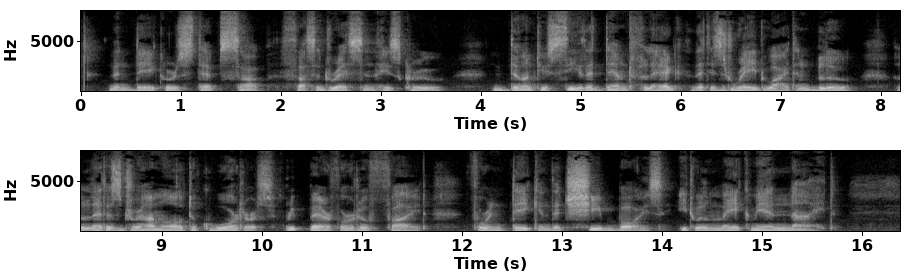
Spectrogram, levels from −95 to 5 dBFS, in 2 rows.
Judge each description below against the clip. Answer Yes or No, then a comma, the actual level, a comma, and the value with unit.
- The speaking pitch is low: Yes, low, 105 Hz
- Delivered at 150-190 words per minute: Yes, average, 155 wpm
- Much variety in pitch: No, average, 4.3 semitones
